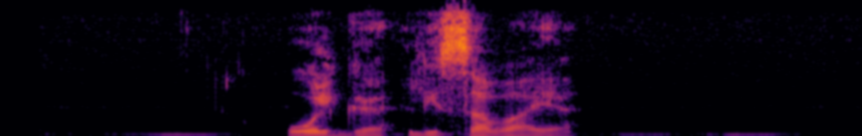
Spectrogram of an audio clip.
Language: Russian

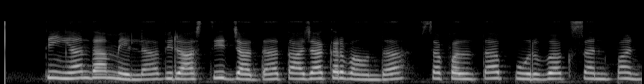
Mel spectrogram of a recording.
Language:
Punjabi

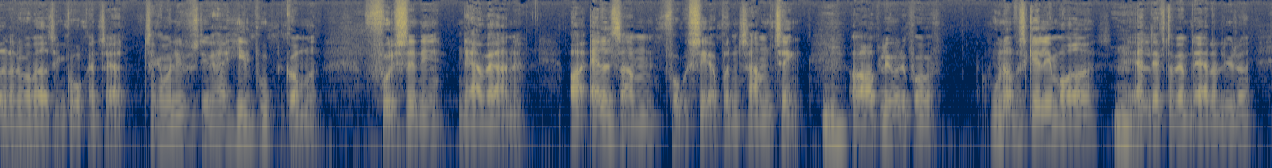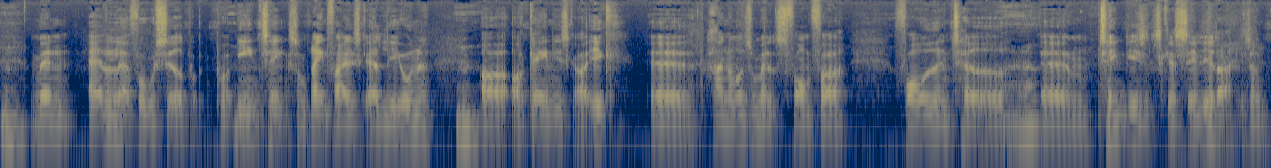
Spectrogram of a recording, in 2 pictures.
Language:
Danish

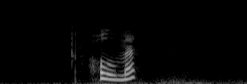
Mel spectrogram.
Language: Norwegian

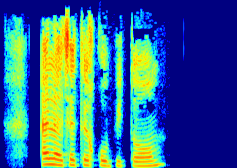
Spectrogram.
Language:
Arabic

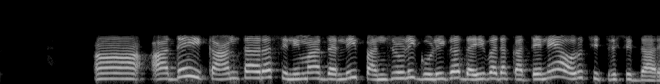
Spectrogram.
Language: Kannada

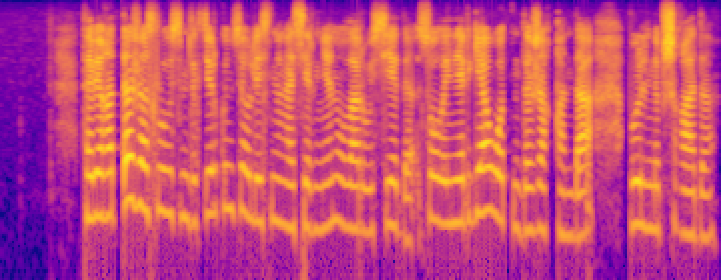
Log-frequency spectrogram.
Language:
Kazakh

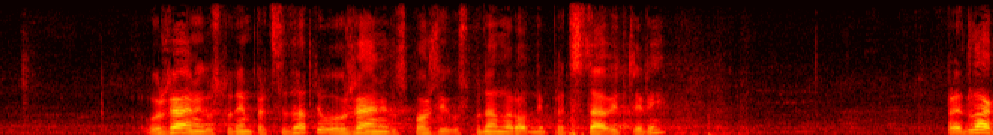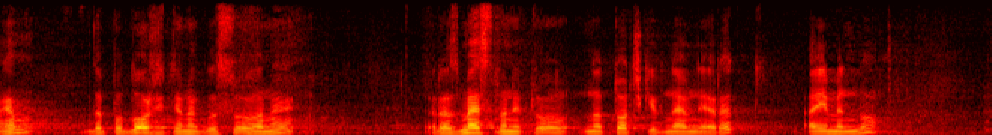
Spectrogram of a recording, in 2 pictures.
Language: Bulgarian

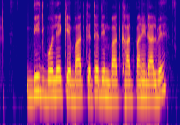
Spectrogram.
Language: Magahi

